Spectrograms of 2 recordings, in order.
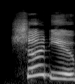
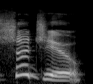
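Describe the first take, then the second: First: The d is kept before 'you'. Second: The d and y blend into a j sound.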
